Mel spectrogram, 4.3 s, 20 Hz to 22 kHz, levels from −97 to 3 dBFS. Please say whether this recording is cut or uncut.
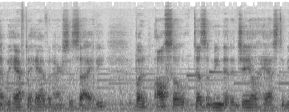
cut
